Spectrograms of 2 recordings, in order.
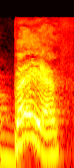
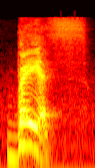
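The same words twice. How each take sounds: First: The word ends with a 'th' sound. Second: The word ends with an 's' sound. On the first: "The sound of T H" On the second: "for which they substitute S S"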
